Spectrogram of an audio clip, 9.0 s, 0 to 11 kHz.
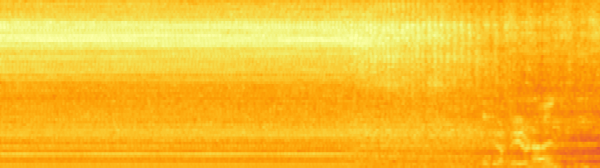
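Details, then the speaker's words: Sunnen ML-4000-D power-stroked horizontal honing machine, spindle stepped from 1,000 to 2,000 rpm in manual: steady motor hum with a clear tone changing smoothly with speed; hone runs properly. "1,000. This works nice. Take it a little bit higher. It's 2,000."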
